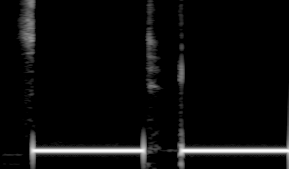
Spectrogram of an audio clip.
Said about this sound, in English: when I play it on the podcast, I'll bleep out my number so everybody can't just call me all the time.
